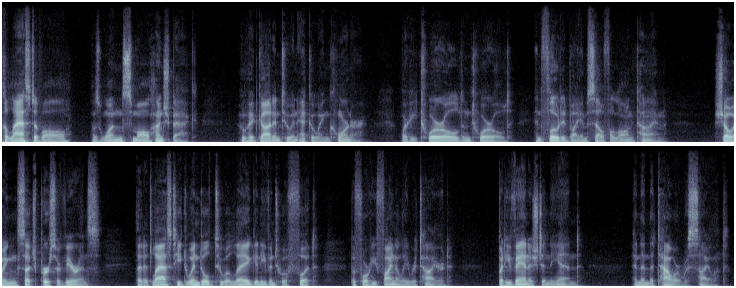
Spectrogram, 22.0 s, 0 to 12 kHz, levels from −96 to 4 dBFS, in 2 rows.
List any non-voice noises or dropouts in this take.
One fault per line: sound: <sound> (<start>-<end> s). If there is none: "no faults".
no faults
